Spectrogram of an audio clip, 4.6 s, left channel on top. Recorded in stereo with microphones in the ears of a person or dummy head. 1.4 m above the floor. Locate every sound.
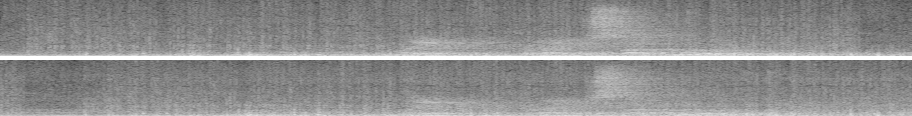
1.8 s a man speaking: 50° left (ahead or behind), 3 m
